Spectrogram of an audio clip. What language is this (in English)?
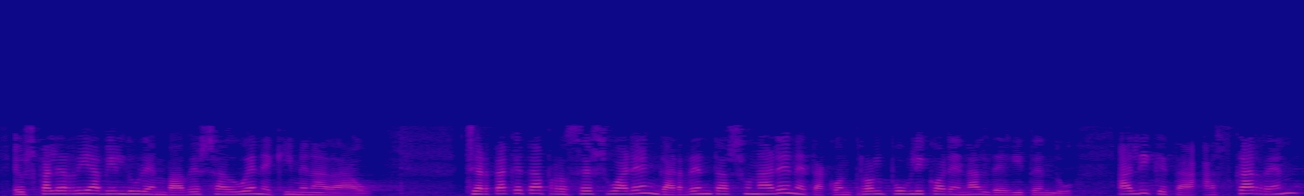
Basque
